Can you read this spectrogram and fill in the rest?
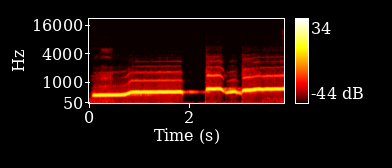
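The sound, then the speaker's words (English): A hollow, hooting whistle blown through cupped hands, sliding upward into a long steady note, breaking off briefly, then returning in two shorter wavering tones. Fairly loud, with no talking. “It all started in the summer between third and fourth grade when Granddad introduced me to the ancient hand whistle.”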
